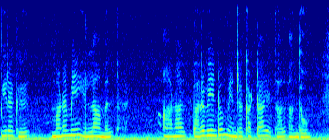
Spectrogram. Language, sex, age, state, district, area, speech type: Tamil, female, 18-30, Tamil Nadu, Salem, urban, spontaneous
